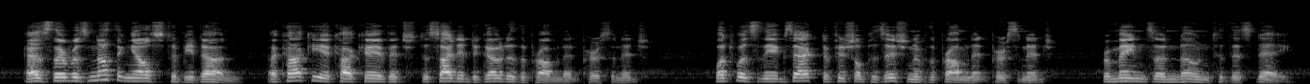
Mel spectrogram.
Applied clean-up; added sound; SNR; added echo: none; none; none; none.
